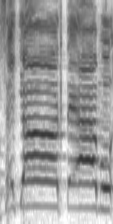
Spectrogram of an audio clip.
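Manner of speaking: high, loud hammed-up plea; mock emotional outcry, high and loud; mock tearful worshipper. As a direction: parody an overwrought cry. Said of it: "gente llorando a moco tendido".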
